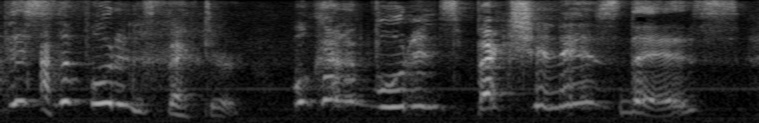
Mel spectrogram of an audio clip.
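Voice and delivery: high, loud comic dad rant; fast outraged squawk from a father; mock dad voice. Telling the movie's dad scene, high and loud outrage. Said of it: "He's like".

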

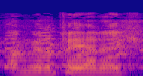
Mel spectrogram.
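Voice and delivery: loud, laughing; laughing loudly. Real, not acted. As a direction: say it through laughter.

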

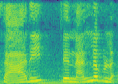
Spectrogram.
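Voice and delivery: ordinary talk

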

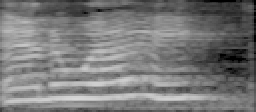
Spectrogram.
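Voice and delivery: sing-song "up, up, and away" pitched high; playful lift-off. Acted. Parent reading to kids, playful high sing-song. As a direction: launch it like a superhero takeoff.

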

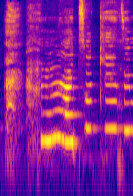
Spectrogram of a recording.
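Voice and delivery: very high, very slow squeaky reply; a pitiful little mock answer; mock tiny voice. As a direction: drag it out in a tiny mocking squeak. Her own tearful answer mocked.

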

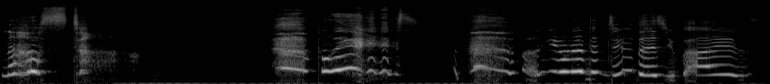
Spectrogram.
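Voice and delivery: high, near-crying whine; overwhelmed pleading. Real, not acted. Streamer begging viewers to stop gifting, overwhelmed plea. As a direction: beg them in a high wail.

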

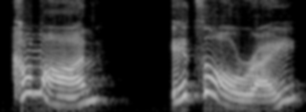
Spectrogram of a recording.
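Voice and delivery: high, cheerful coaxing; bunny encouraging his friend; encouragingly. A narrator's reading. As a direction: coax a nervous friend onto ice. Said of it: "Thumper said encouragingly".

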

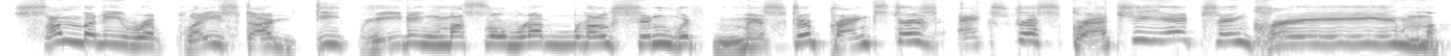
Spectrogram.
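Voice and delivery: high, put-on outraged voice; coach's shouted complaint. A narrator's reading. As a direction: cry out the prank as an indignant coach. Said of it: "shouted the coach".

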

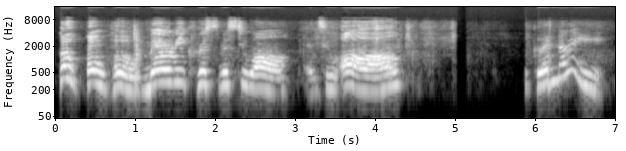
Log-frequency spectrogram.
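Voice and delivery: Santa voice. Acted. Santa calling to the world from his sleigh, slow and jolly. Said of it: "He calls out to the world from his sleigh".

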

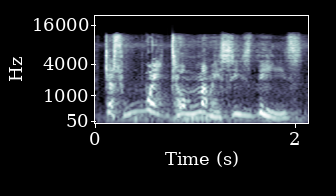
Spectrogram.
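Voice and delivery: high and eager, racing with joy; a cub picturing his mother's face; excited small fox. A narrator's reading. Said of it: "he kept thinking".

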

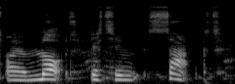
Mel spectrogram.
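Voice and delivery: slow, each word firm, "not" hit hard; insist, leaning on "not"; stress on not. Real, not acted. Manager refusing to be sacked, slow and firm.

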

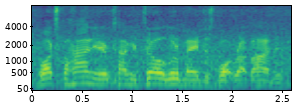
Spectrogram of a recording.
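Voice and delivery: normal talking voice

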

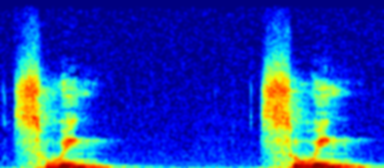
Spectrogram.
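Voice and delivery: "swing" said clearly as sw-ing, with a falling close; careful pronunciation demo. Shown as a demonstration. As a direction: model "swing" for learners. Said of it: "이라고 발음하시면 되겠고요". ("swing" 또박또박 발음 시범)

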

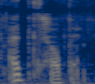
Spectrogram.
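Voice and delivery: soft breathy whisper. Pretend. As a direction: whisper it like a secret. Pretend vet tending the skunk.

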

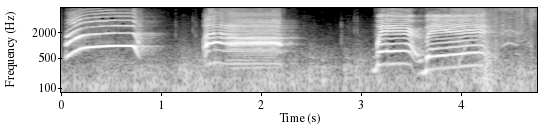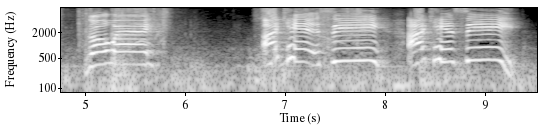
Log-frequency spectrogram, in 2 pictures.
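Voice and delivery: terrified gamer yelling at the monsters; panicked screaming. Real, not acted. Hunted by monsters in game.

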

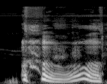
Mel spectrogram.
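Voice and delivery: a short dry cough fit; trying not to cough on camera; real cough. Real, not acted. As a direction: cough through it, trying to stop. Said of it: "อย่าไอ อย่าไอ".

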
